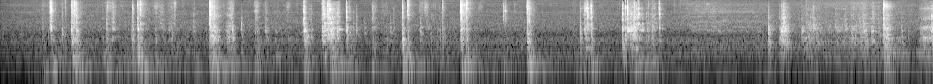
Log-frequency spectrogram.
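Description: Irregular clicks and knocks, a few a second, from hands handling plastic and metal parts in the battery bay.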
